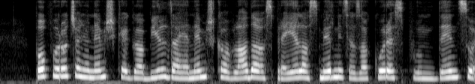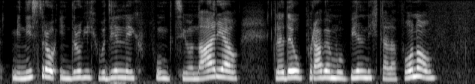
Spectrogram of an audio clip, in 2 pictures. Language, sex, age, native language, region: Slovenian, female, 18-29, Slovenian, Pomurje region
